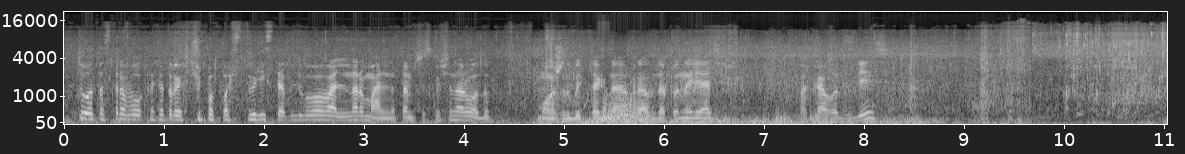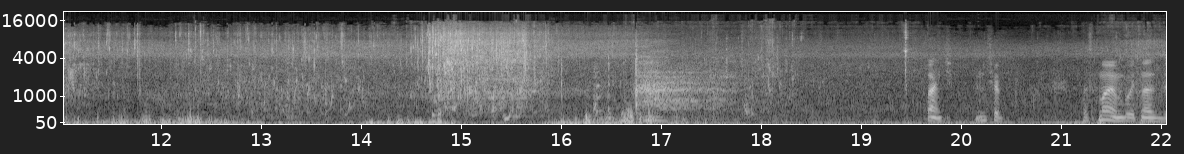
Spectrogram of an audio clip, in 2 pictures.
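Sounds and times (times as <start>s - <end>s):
sea water splashing and lapping: 0.0s - 19.7s
wind rumble on microphone: 0.0s - 22.0s
paddle dipping in water: 0.4s - 4.8s, 8.2s - 19.6s.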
